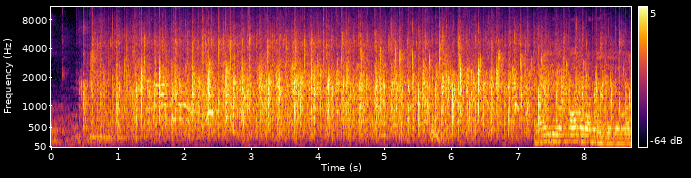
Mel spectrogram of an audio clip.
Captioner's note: audience applauds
